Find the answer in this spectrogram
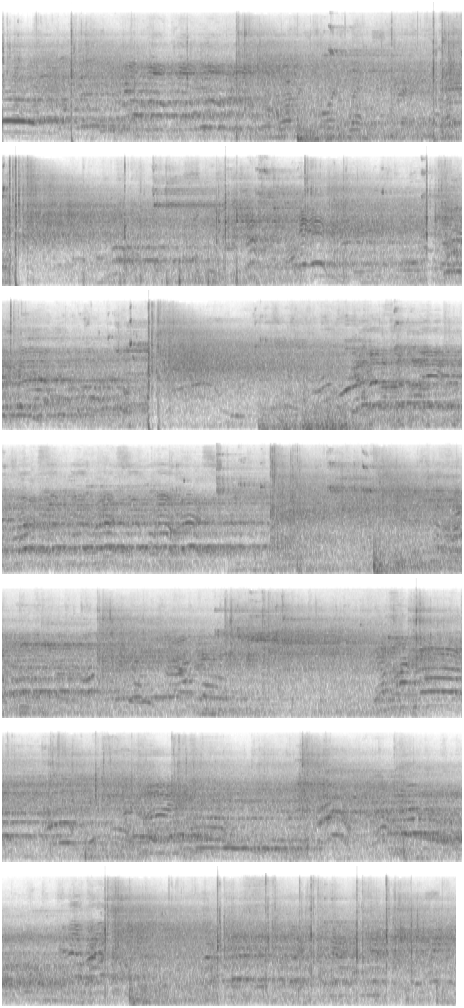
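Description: Live ball hockey play on a dry indoor rink: sticks and the ball knocking now and then, under constant overlapping shouts from players and spectators, echoing in a large arena.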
